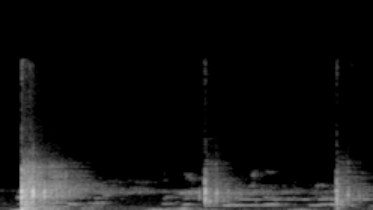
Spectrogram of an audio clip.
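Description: Fireworks going off: a loud, sharp burst with a hissing tail right at the start, and a second, shorter crack about a second and a half later.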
